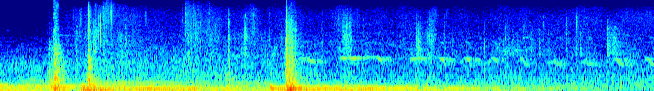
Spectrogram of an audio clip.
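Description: A car engine idles with a low hum and fades away.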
